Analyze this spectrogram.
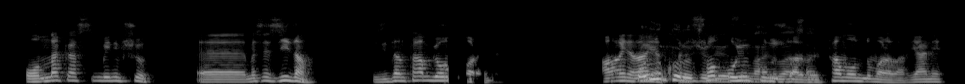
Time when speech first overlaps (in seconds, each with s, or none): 6.4 s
